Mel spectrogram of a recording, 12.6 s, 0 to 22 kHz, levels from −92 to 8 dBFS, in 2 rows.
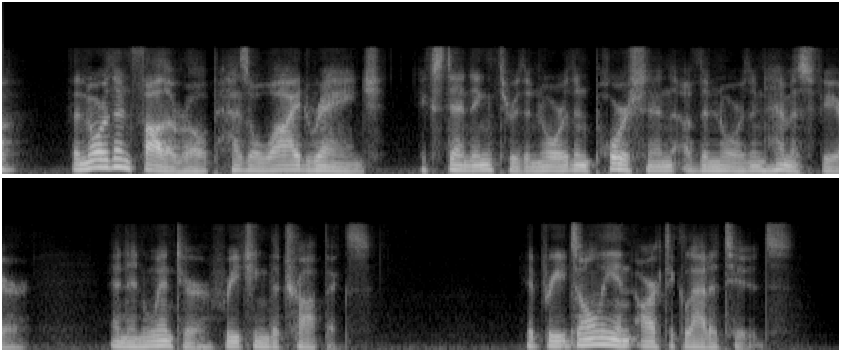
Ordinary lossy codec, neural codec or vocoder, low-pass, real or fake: AAC, 48 kbps; codec, 16 kHz, about 1 kbps, DyCAST, with the encoder's durations; 7.2 kHz; fake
